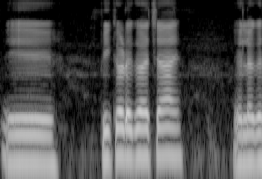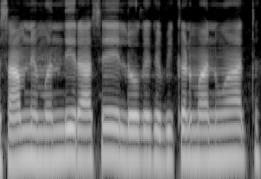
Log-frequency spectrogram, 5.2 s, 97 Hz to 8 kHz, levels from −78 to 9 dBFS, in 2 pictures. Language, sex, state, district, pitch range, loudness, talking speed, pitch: Halbi, male, Chhattisgarh, Bastar, 150-170 Hz, -16 LUFS, 170 wpm, 160 Hz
